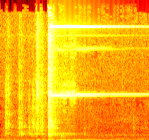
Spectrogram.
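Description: A few small plastic clicks and rattles, then a toy house bell gives one bright, high-pitched ding that rings on with a gentle wavering shimmer as it slowly fades. No one speaks.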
